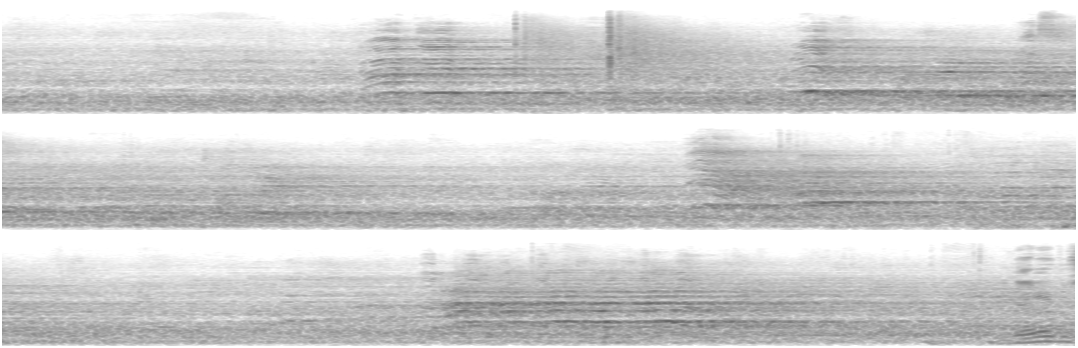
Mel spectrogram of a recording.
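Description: Raised, high-pitched voices call out in four stretches, echoing in a large hall, over a steady murmur. There is a sharp knock about four seconds in.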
